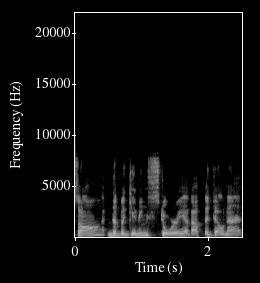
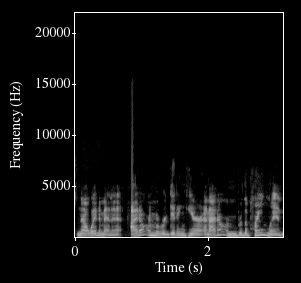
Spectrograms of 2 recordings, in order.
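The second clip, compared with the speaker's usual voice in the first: plain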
